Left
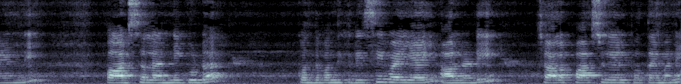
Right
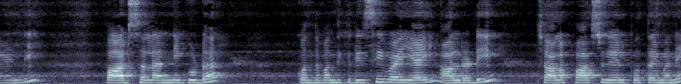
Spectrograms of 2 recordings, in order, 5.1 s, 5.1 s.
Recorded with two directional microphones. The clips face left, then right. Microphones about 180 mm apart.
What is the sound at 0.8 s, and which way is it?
A woman's voice, 70° right (ahead or behind).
